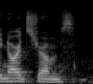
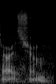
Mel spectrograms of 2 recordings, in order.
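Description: First: The name ends with an added s sound. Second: The name ends without any added s sound. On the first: The speaker calls it wrong. "they'll say Nordstrom's" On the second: The speaker calls it right. "It's Nordstrom"

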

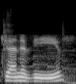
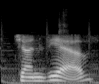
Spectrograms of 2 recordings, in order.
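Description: First: The name is pronounced the English way. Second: The name is pronounced the French way.

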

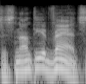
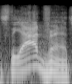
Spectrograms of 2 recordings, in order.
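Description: First: The stress is on the second syllable. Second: The stress is on the first syllable. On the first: The speaker calls it wrong. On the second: The speaker calls it right. "you have to put the accent on the first syllable"

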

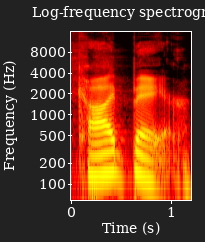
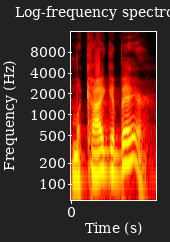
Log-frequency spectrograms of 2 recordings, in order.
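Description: First: The surname begins with a B sound. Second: The surname begins with a hard G sound. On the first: The speaker calls it right. "G silent" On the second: The speaker calls it wrong. "Did I say it right?"

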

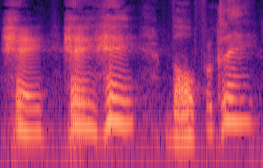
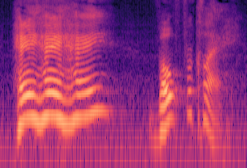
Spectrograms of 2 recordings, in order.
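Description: First: It is said imitating Fat Albert's voice. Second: It is said in a plain, ordinary voice.

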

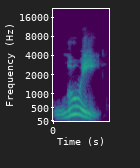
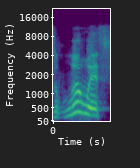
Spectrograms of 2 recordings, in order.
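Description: First: The name is said the French way, without s. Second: The name is said like English Lewis, with s. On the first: "it's French. It's Louis" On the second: "like Rick Lewis"

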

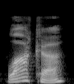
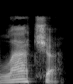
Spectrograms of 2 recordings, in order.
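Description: First: The middle consonant is a hard k sound. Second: The middle consonant is a ch sound. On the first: This is the form it did not become. "instead of it becoming lacha" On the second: This is the form it actually became. "the final consonant would shift to the CH sound"

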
